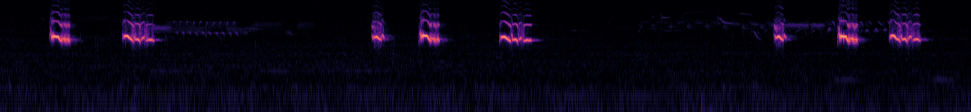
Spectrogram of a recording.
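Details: Mountain bluebird (Sialia currucoides) singing in natural habitat, brief husky warbled phrases repeated in pairs and triplets with pauses of a few seconds between groups, a faint thin trill after the first pair; clean, quiet background.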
